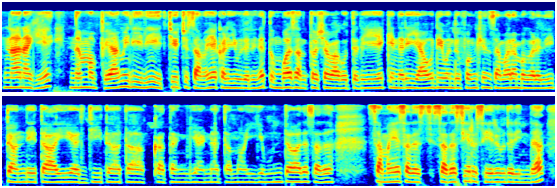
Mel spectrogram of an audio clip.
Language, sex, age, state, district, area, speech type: Kannada, male, 45-60, Karnataka, Tumkur, rural, spontaneous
